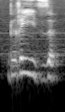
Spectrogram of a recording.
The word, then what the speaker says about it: grise: Grise. Y no pronunciamos la E. Recuerden que una E en posición final no debe ser pronunciada.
